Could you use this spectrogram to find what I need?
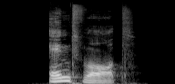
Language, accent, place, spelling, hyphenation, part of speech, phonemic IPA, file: German, Germany, Berlin, Endwort, End‧wort, noun, /ˈɛntˌvɔʁt/, De-Endwort.ogg
- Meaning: initial clipping; apheresis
